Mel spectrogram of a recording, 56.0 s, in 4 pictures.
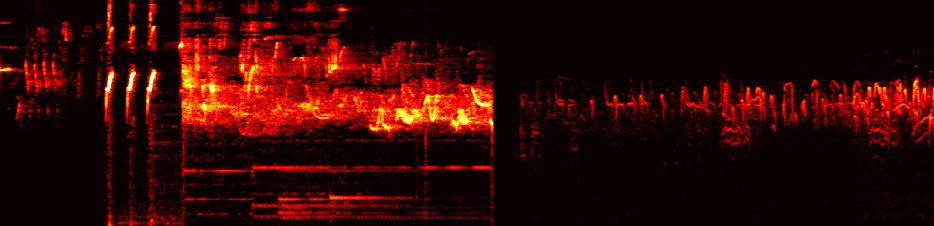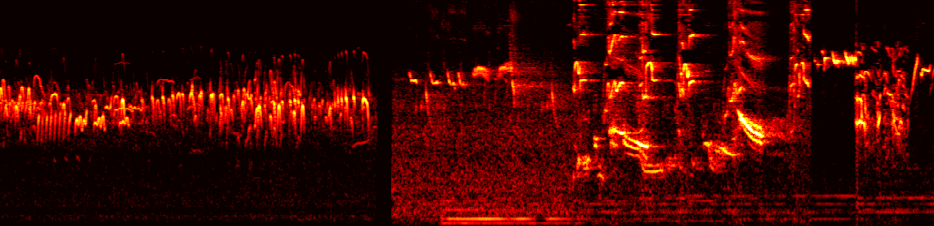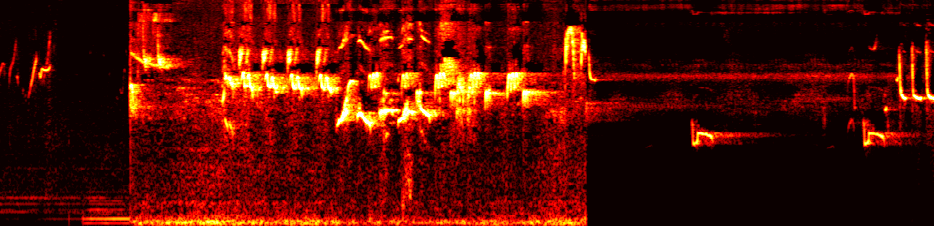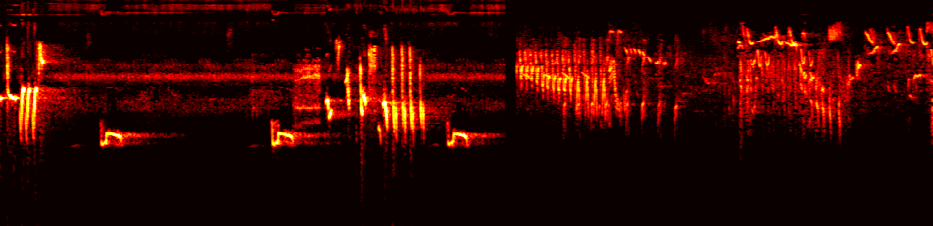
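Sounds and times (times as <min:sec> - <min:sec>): birds chirping and calling: 0:20.2 - 0:28.8, 0:30.0 - 0:36.9.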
